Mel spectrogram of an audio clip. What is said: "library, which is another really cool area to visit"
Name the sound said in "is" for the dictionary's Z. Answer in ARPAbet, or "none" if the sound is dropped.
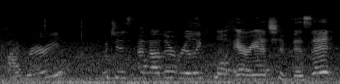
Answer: Z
